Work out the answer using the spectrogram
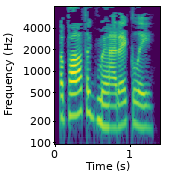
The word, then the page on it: apothegmatically: British English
